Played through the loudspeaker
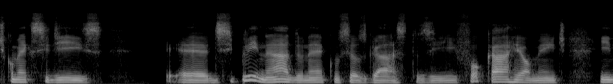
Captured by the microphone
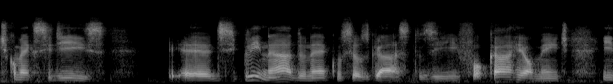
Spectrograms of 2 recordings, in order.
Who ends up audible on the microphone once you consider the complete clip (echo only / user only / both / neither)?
echo only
